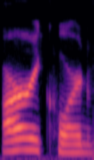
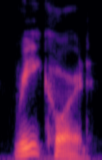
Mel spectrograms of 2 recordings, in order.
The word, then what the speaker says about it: record: Record, noun, first syllable, is the thing you play music on, or a written account. Yep. And record, verb, second syllable, is the action of saving sound or information.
